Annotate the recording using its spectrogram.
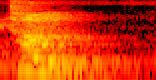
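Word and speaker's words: thumb: बो इसे क्या पढ़ेंगे क इससे क्या पढ़ेंगे थम समझ में आ रहा है अच्छी तरह से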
